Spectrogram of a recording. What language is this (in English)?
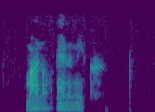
Luo (Kenya and Tanzania)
